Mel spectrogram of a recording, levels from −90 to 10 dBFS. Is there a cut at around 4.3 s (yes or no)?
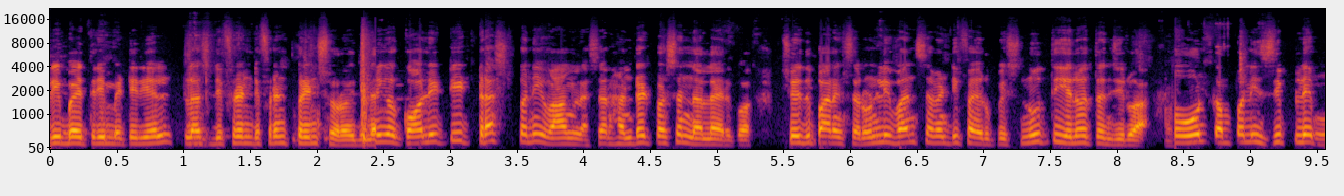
no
